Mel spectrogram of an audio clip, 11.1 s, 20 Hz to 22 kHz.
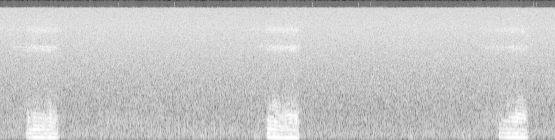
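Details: Sleeping puppy snoring: three short, regular buzzing snores, about 13 a minute, in a quiet room.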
